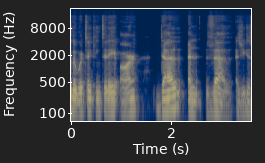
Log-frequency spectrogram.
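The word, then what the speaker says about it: دال: an acute angle, and we pronounce it as dal, dal, like the letter D, A, B, C, D, the same way.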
